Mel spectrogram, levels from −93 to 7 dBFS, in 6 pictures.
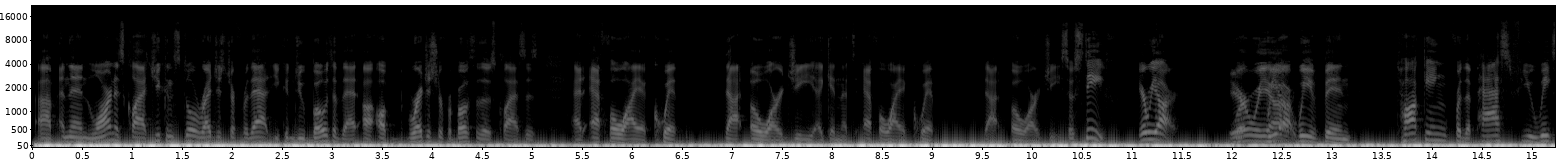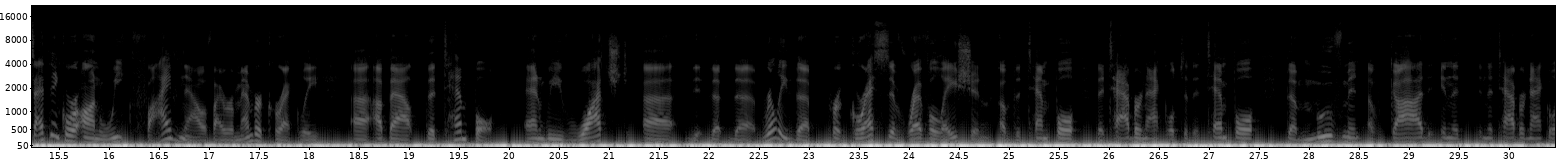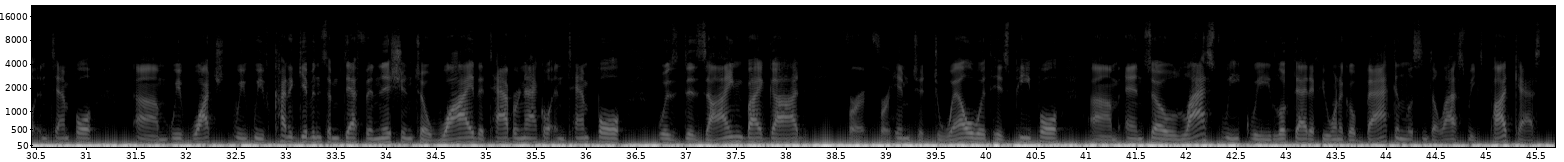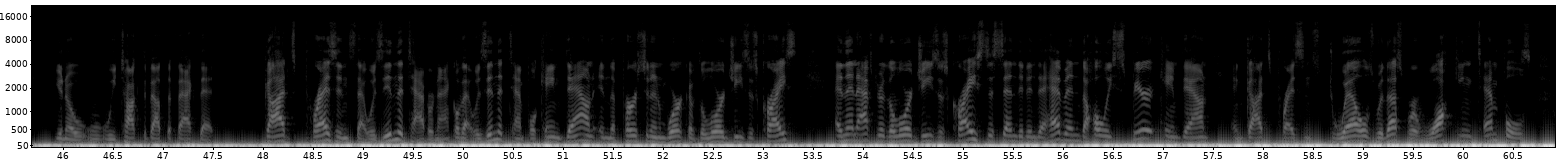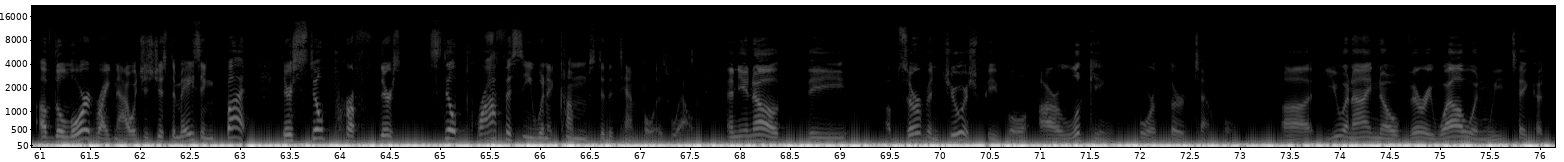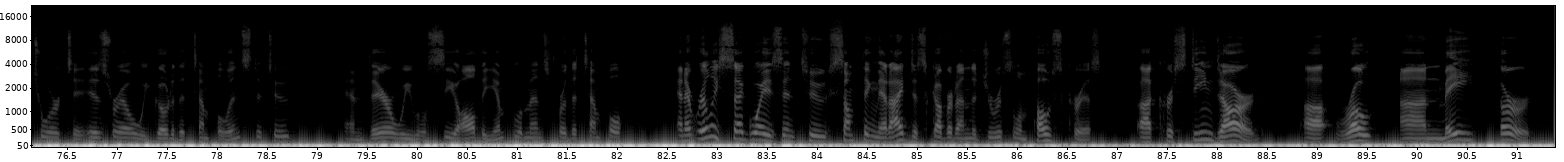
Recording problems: low rumble; loud; throughout; 1 dB below the speech

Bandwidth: 14.5 kHz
